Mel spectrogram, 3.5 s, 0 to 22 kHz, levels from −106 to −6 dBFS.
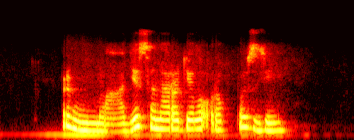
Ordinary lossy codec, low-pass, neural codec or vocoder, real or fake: Opus, 24 kbps; 7.2 kHz; none; real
